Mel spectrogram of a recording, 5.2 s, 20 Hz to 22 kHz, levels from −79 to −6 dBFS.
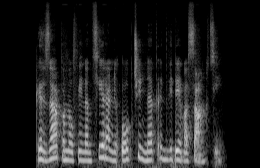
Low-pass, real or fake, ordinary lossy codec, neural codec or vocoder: none; fake; none; codec, 44.1 kHz, 2.6 kbps, DAC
